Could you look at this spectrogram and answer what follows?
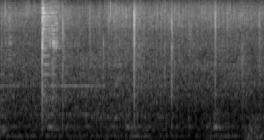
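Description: Onion frying in a thick iron tava, a soft continuous sizzle with a few sharp spatula clinks and scrapes, close but fairly quiet, no voices.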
